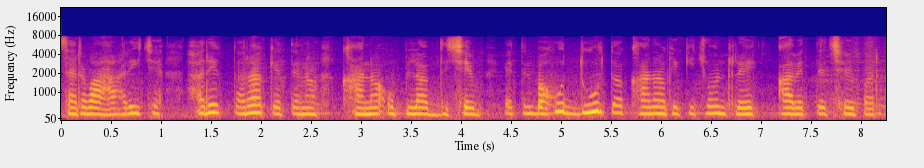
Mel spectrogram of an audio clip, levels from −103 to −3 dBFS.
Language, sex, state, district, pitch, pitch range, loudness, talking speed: Maithili, female, Bihar, Madhepura, 230 Hz, 220-245 Hz, -17 LUFS, 160 wpm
